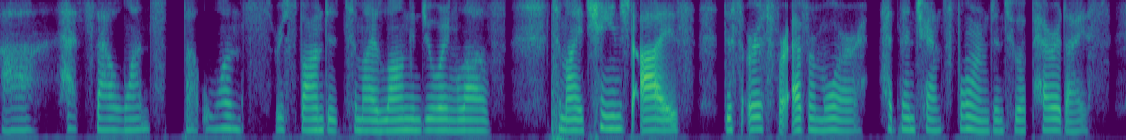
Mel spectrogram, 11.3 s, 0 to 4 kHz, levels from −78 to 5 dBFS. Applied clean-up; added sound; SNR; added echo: neural separator model SepFormer DNS4.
